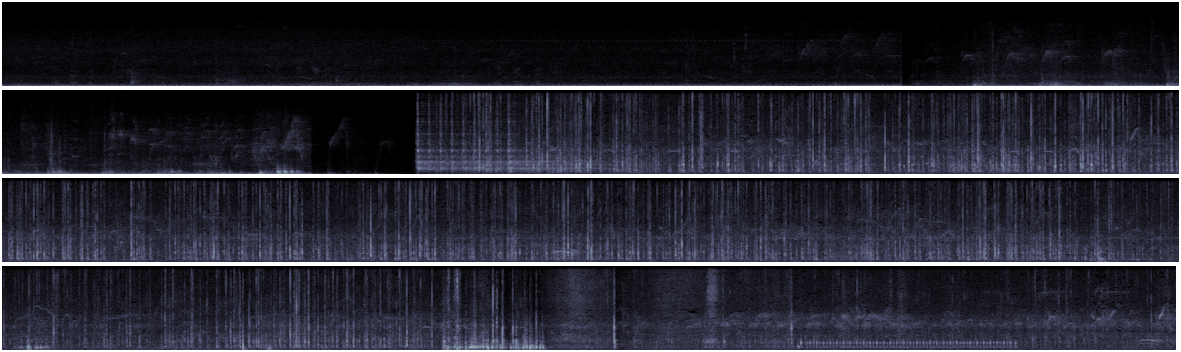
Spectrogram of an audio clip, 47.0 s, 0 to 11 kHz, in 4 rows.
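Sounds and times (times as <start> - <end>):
rain falling on a pond: 15.9 - 47.0.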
